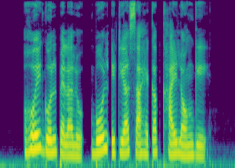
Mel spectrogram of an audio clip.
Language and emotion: Assamese, neutral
